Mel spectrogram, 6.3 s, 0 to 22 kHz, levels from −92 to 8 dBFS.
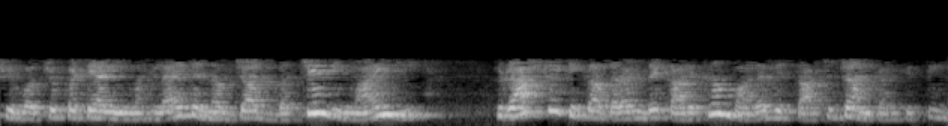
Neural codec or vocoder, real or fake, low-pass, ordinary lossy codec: none; real; 3.6 kHz; none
